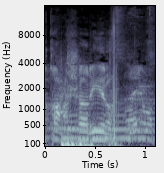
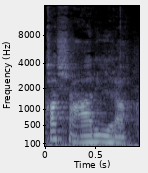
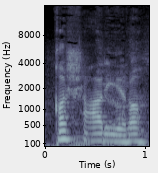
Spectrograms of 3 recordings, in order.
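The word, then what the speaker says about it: قشعريرة: Amr, I have a qasharira. صح؟ Did I say it right? ايوه. طب وصلت العربي يا رائد. لا انا ما بوصلش حاجه. اسمها قشعريره. قشعريره. قشعريره دي حاجه ثانيه.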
